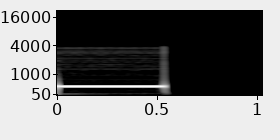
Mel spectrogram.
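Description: A single steady telephone ringing tone of an outgoing call to Skjern, loud, holding one pitch for about half a second before cutting off abruptly into silence.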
